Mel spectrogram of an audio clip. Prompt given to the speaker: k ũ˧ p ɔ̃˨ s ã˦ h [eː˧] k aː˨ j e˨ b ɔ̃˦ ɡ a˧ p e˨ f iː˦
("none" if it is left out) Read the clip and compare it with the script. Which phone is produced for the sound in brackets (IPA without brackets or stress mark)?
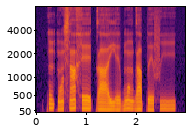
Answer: eː˧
